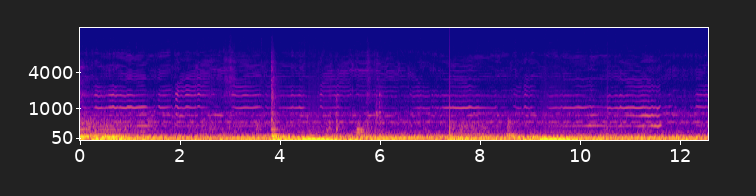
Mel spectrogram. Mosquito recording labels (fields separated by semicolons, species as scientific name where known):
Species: Culex quinquefasciatus; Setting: cup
